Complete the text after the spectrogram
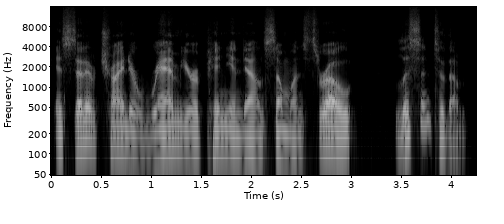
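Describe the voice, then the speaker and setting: A man with a deep voice hosts an interview podcast. He speaks conversationally, and the sound is dry, with very little room in it. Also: animated, moderate pace, vocal fry, fairly bright tone, no echo. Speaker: podcast host.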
